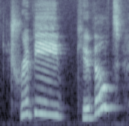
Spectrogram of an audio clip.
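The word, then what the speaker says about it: TRVE KVLT: But yeah, this is hard to pronounce, but it's Trivilt. So it's spelled TRVE, and then the next word is KVLT.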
